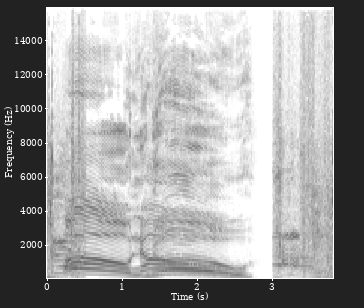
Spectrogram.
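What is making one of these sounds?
A young man speaks with excitement into a headset microphone.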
